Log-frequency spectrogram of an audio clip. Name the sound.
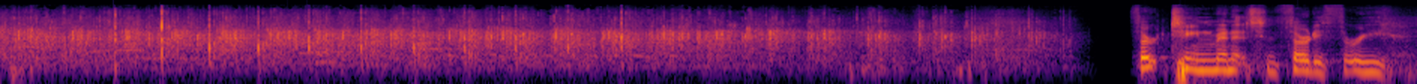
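audience clapping hands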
